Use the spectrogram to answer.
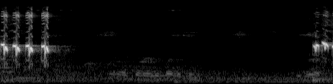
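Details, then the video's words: Sooty-headed bulbul female calling a male, used to lure males: a short burst of four quick, sharp chattering notes, a long silence, then another clipped burst starting at the end. "suara burung trucuk betina memanggil jantan"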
